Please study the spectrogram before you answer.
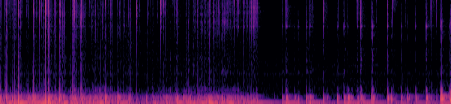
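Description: Long pink nails scratch the metal mesh grille of a silver Blue Yeti microphone with a metal body, making a dense, rapid, low, rumbling scrape. After a brief pause, the nails tap the upper body in quick, irregular, dull knocks with a few brighter clicks on top.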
